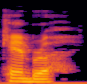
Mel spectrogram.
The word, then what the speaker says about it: Canberra: Also, Canberra is pronounced Canberra. Canberra, okay, that's how I should say it now. Canberra.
